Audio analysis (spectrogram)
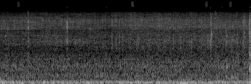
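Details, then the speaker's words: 1963 Chrysler Newport on a 2,400-mile road trip, stopped after suddenly overheating, hot engine off: steady hiss and crackle like sizzling bacon as coolant boils on hot parts; owner suspects radiator, cause unconfirmed; car then reluctant to turn over. "It's like sizzling bacon. So I don't know what exactly is going on. Maybe the radiator."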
